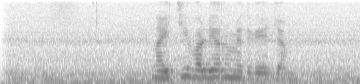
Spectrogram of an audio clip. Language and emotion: Russian, neutral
